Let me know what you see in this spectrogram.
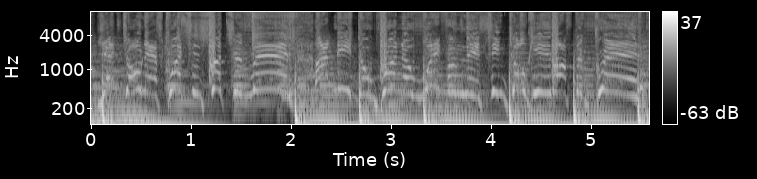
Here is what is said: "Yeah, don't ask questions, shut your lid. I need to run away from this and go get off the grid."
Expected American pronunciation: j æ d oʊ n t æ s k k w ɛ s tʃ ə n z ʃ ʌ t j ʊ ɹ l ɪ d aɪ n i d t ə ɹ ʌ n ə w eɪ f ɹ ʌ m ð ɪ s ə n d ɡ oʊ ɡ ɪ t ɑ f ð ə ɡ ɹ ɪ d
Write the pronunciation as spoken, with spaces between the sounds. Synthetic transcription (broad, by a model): j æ d oʊ n t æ s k k w ɛ s tʃ ə n z s ʌ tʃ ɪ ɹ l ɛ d aɪ n i d t ə ɹ ʌ n ə w eɪ f ɹ ʌ m ð ɪ s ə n ɡ oʊ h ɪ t ɑ f ð ə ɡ ɹ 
